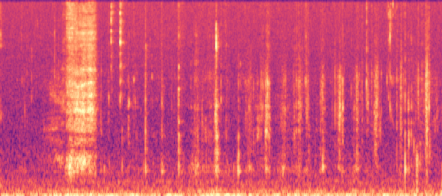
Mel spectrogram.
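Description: Faint close-miked chewing of sukiyaki beef and tofu: many small wet clicks and crunches of the mouth, with a short rushing noise about a second in.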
